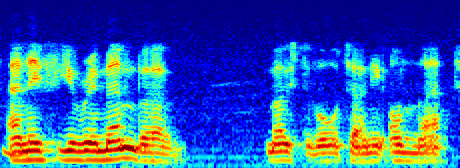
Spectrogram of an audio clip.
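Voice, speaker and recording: On a tinny phone connection, a man from North East England who writes cricket books describes his work on the radio at a normal speed. His fairly low voice is flat, and his rambling answers are peppered with ums and restarts.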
